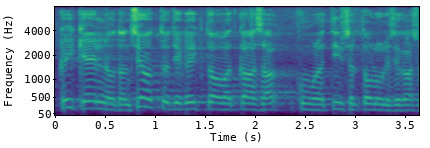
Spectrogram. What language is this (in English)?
Estonian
